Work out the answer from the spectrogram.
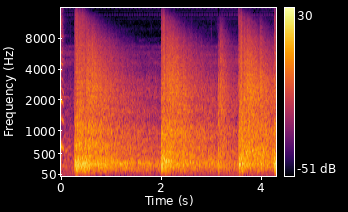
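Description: Aerial firework shells bursting overhead: four booms, the first about a quarter second in, the next about two seconds in, then a fainter and a louder one close together a little past three seconds. Each trails off in a long echo.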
